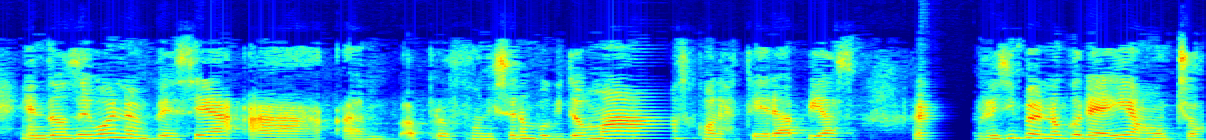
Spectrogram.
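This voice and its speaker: A woman's fairly high-pitched voice moves at a moderate pace, her intonation fairly even. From Argentina, Córdoba city. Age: 20s. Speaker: alternative therapist and psychic medium. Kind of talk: interview. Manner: hesitant, many fillers.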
